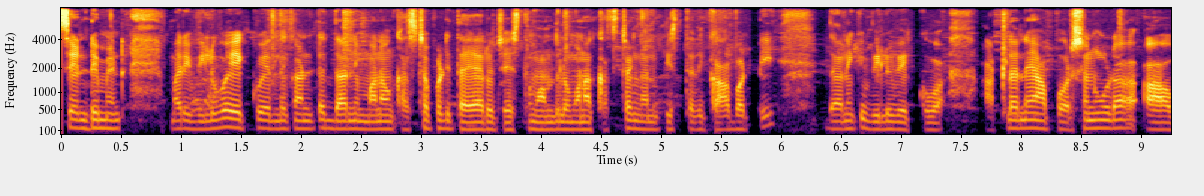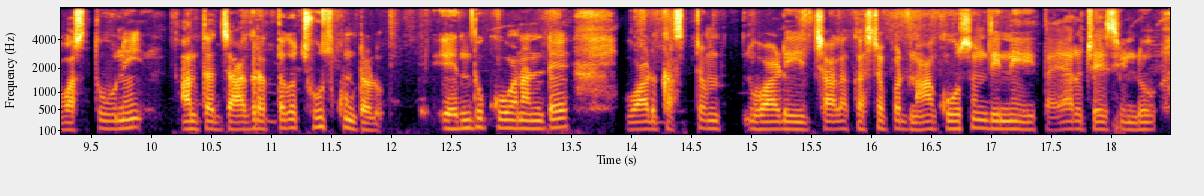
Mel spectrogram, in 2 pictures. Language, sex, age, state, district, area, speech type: Telugu, male, 18-30, Telangana, Mancherial, rural, spontaneous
